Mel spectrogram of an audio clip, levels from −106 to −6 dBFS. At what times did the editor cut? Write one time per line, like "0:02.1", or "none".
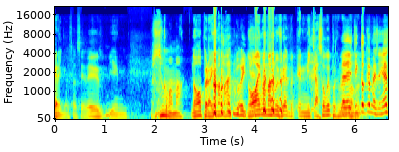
none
